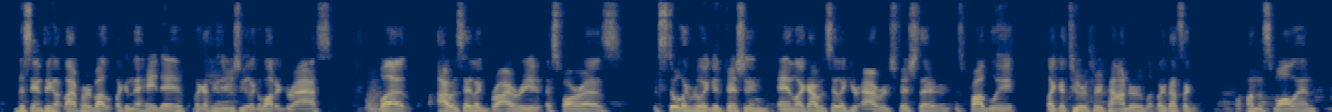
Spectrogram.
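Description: With an American accent, a man speaks at a very fast pace in a bright, sharp tone and fairly even intonation, the sound dry with no echo against a quiet background. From central Pennsylvania. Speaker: angler; podcast guest. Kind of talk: casual interview. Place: hall. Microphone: studio mic.

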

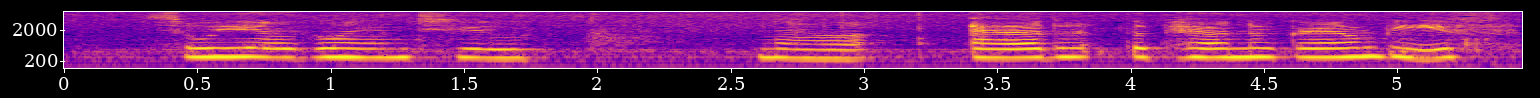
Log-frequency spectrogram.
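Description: Over light background noise, a woman with a high voice speaks at a very slow pace in a monotone, flat intonation. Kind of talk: tutorial. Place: kitchen. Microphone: phone near.

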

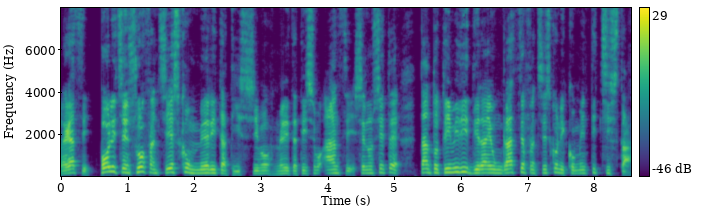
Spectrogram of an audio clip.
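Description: A man's high-pitched voice, bright and sharp in tone, at a moderate pace with ordinary pitch variation against a quiet background. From Italy. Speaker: YouTube maker and tutorial host; tutorial host. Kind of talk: tutorial. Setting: garage workshop. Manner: animated. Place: workshop.

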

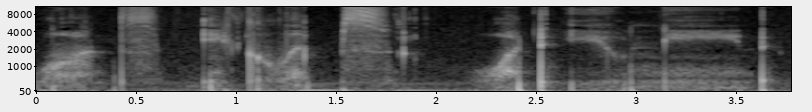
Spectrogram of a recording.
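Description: Loud background noise fills the clip. Over it, a woman talks at a very slow pace. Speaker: ASMR creator. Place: home room. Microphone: studio mic.

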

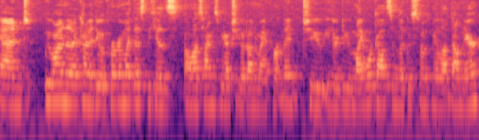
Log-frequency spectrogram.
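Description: Speaking very fast in a flat monotone, a woman is heard with audible room echo and light background noise. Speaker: fitness vlogger. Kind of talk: casual vlog chat. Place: kitchen.

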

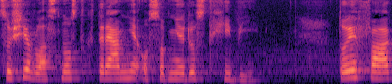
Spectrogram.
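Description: The speaker is reading aloud in a natural voice. The delivery comes across as reading aloud in a natural voice.

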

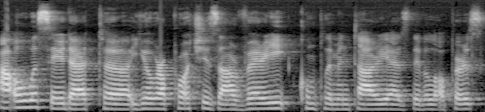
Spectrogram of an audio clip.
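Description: Her fairly low-pitched voice, in an Italian accent, keeps a monotone, flat intonation as this woman speaks at a moderate pace. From Italy. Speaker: interviewer and host. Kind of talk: interview questions. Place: studio. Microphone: lapel.

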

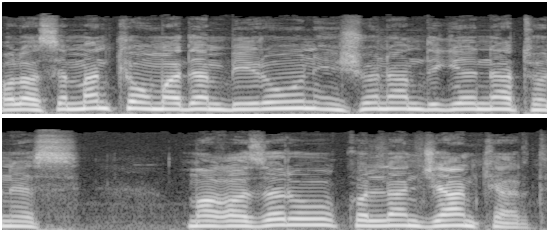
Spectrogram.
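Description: The man's high-pitched voice moves at a moderate pace with fairly even intonation, and the sound is dry with no echo. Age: 70s. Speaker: toy repairman. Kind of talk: interview answer.

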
